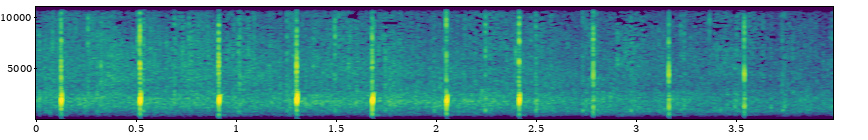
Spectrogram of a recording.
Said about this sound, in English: So let's give all these guys one more round of applause.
